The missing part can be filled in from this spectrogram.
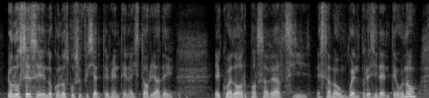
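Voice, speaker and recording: The speech comes with a French accent. It moves at a moderate pace. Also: man. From France. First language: French (speaking Spanish). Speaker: journalist and lecturer. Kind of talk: lecture. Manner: halting, self-correcting.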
